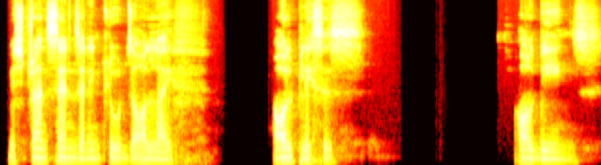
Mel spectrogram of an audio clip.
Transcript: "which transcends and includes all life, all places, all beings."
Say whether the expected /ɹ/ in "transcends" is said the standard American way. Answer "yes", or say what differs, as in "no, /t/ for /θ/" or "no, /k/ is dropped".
yes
